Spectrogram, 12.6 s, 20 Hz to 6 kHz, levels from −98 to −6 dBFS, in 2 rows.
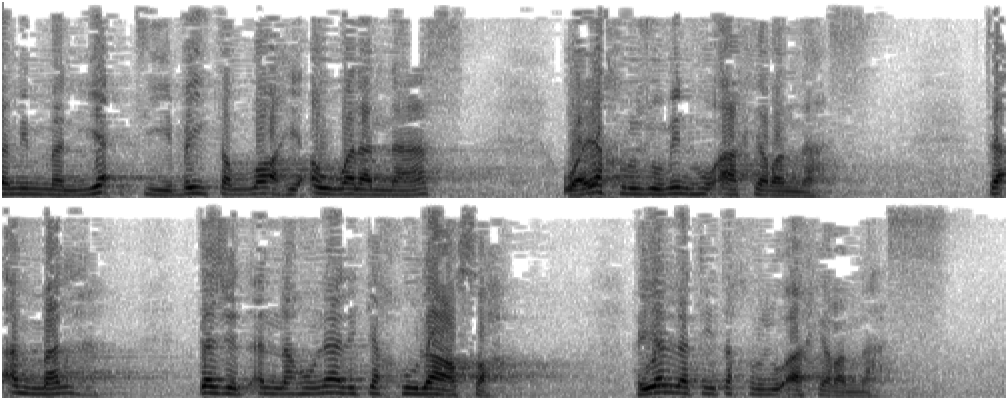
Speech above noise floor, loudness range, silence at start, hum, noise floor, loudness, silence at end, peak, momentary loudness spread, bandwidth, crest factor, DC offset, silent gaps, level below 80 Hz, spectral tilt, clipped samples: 33 dB; 3 LU; 0 s; none; -47 dBFS; -15 LUFS; 0.6 s; -2 dBFS; 12 LU; 6 kHz; 14 dB; under 0.1%; none; -48 dBFS; -8 dB/octave; under 0.1%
